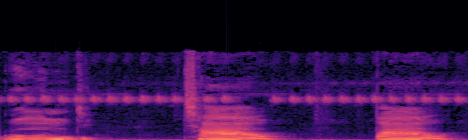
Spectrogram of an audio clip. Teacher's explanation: अनुनासिक, इसका उच्चारण नाक और गले दोनों से होता है, जैसे गूंज, छांव, पांव आदि।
